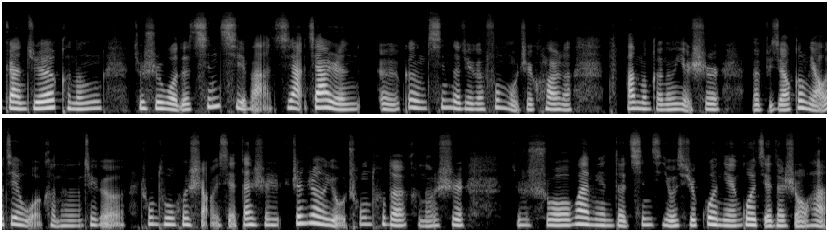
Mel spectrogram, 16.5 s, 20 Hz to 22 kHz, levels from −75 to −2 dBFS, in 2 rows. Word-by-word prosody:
感 225 -2 +5
觉 230 +3 +6
可 245 -3 -4
能 215 +3 +1 0.3
就 230 - -1
是 225 0 +2
我 200 -4 +4
的 185 +2 +1
亲 285 +9 -2
戚 - - -1
吧， - - -2
家 240 -3 +1
家 260 -1 +6
人， 195 -4 +2 0.2
呃， 190 -1 -1
更 250 -2 -1
亲 260 +2 -5
的 225 - +2
这 210 -1 -1
个 200 0 0
父 265 +6 -4
母 210 -8 -3
这 185 - -3
块 200 +3 0
儿 195 - +2
呢， 180 -1 -2 0.5
他 220 - +4
们 215 -2 0
可 185 -4 -2
能 190 +2 +1
也 185 - -1
是， 195 -1 -1 0.3
呃， 180 - -1
比 165 -3 -9
较 180 +1 +2
更 245 +4 +1
了 190 +1 +2
解 230 +1 +1
我， 190 - -2
可 190 -4 -6
能 180 +1 -4
这 210 +1 -3
个 220 0 -2
冲 240 - -4
突 230 -1 0
会 220 0 0
少 - - -4
一 - - -5
些。 - - -4
但 215 +1 +2
是 210 -1 -3
真 265 +1 +2
正 260 -5 +4
有 195 - +1
冲 235 0 -7
突 235 - -6
的 195 -4 +2
可 195 - -13
能 175 +2 -2
是 200 0 -1 0.5
就 200 - -7
是 205 - -4
说 195 0 +2
外 235 +1 +5
面 200 -2 0
的 180 -2 0
亲 215 +5 -4
戚。 210 0 -8
尤 180 0 +3
其 195 - -9
是 195 - +1
过、 225 +2 +3
年 190 -2 +1
过 210 +1 +5
节 200 -3 +1
的 180 0 +1
时 180 - -3
候 170 - +1
哈， 185 -1 0
205 Hz, 285 characters per minute, -23 LUFS, 190-230 Hz, 0.5 s, 觉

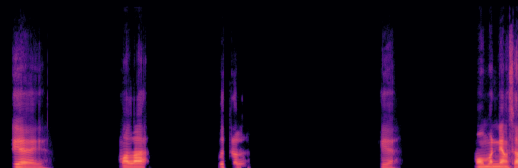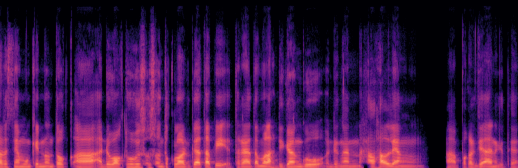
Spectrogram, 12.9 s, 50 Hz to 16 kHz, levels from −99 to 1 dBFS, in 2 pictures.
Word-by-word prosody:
Ya 105 -4 +1
ya. 95 0 -12 1.0
Malah 105 0 +3 0.9
betul. 100 +1 -9 1.7
Iya. - - -7 1.0
Momen 115 +2 0
yang 120 -1 +4
seharusnya 115 +1 0
mungkin 115 0 -3
untuk, 115 0 -2
eee, 105 -1 +4
ada - - -2
waktu 110 +1 +1
khusus 125 +2 -3
untuk 120 - -6
keluarga, 115 +6 +4
tapi 145 +4 +2
ternyata 115 0 +2
malah 125 -2 +5
diganggu 115 +5 0
dengan 105 -1 -4
hal 110 -1 +1
hal 130 +1 +5
yang, 110 -3 +2 0.5
eee, - - -2
pekerjaan 115 +2 0
gitu 95 -1 -10
115 Hz, 125 wpm, -27 LUFS, 110-120 Hz, 1.7 s, malah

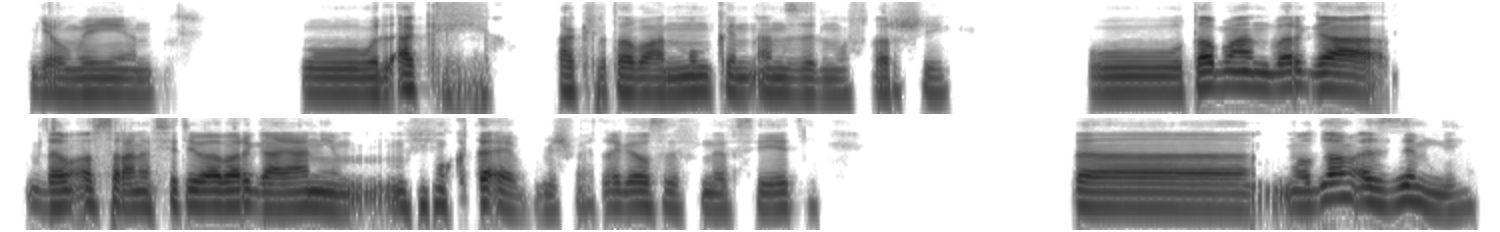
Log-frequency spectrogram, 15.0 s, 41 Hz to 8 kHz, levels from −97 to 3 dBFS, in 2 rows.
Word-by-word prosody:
يوميًا 110 -1 -4 0.7
والأكل، 115 +3 0 0.5
أكل 125 -1 -3
طبعًا، 120 -1 +1
ممكن 120 +1 -2
أنزل 115 -2 -3
ما 110 - -7
أفطرش 115 +2 -9 0.8
وطبعًا 120 +6 +2
بارجع 145 -2 +5 0.7
ده 130 -1 +2
مأثّرعلى 130 -3 +1
نفسيتي 140 +3 -2
بقى 135 0 +7
بارجع 130 -2 +4
يعني 125 0 +2 0.5
مُكتئب، 140 -5 0
مش 110 +4 -14
محتاج 130 -1 -7
أوصف 125 -2 -3
نفسيّتي. 120 +2 -7 1.3
فالموضوع 125 +4 +1
مأزّمني. 145 - 0
125 Hz, 90 wpm, -24 LUFS, 115-135 Hz, 1.3 s, بقى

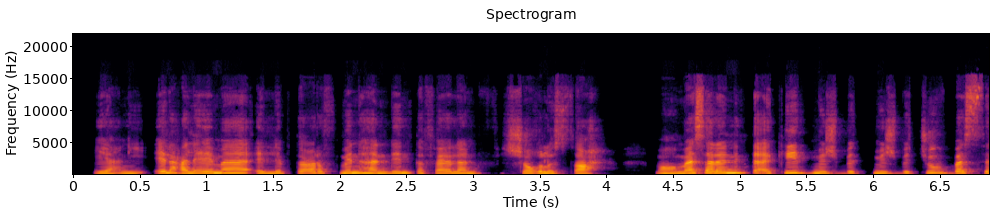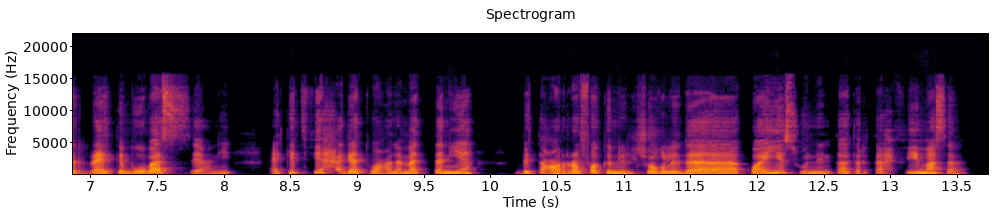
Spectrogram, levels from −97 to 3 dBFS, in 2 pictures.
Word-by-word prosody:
يعني 180 -3 -3
إيه 255 - 0
العلامة 255 0 +3
اللي 210 -6 -2
بتعرف 255 +5 -2
منها 240 0 +4
إن 215 -2 +1
أنت 245 +1 -1
فعلًا 235 -1 0
في 195 -2 -26
الشغل 230 +6 0
الصح؟ 200 -1 0 0.3
ما 190 - 0
هو - - 0
مثلًا 260 +6 +5
أنت 280 +1 +3
أكيد 250 -2 +1
مش 225 -2 -1
بت 215 +1 -6
مش 210 -3 -3
بتشوف 210 +8 -4
بس 265 +2 -1
الراتب 240 +2 0
وبس 325 - +2
يعني، 105 - -9 0.3
أكيد 295 +10 -5
في 335 +2 -3
حاجات 265 -1 -1
وعلامات 215 +4 -1
تانية 245 +3 0 0.3
بتعَرّفك 235 - 0
إن 230 - +3
الشغل 240 +6 0
ده 255 +6 +3
كويس 290 0 0
وإن 200 -2 -3
أنت 210 +5 -7
هترتاح 240 +2 -7
فيه 265 0 -2
مثلًا؟ 285 +1 0
240 Hz, 175 wpm, -22 LUFS, 210-265 Hz, 0.3 s, مثلًا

